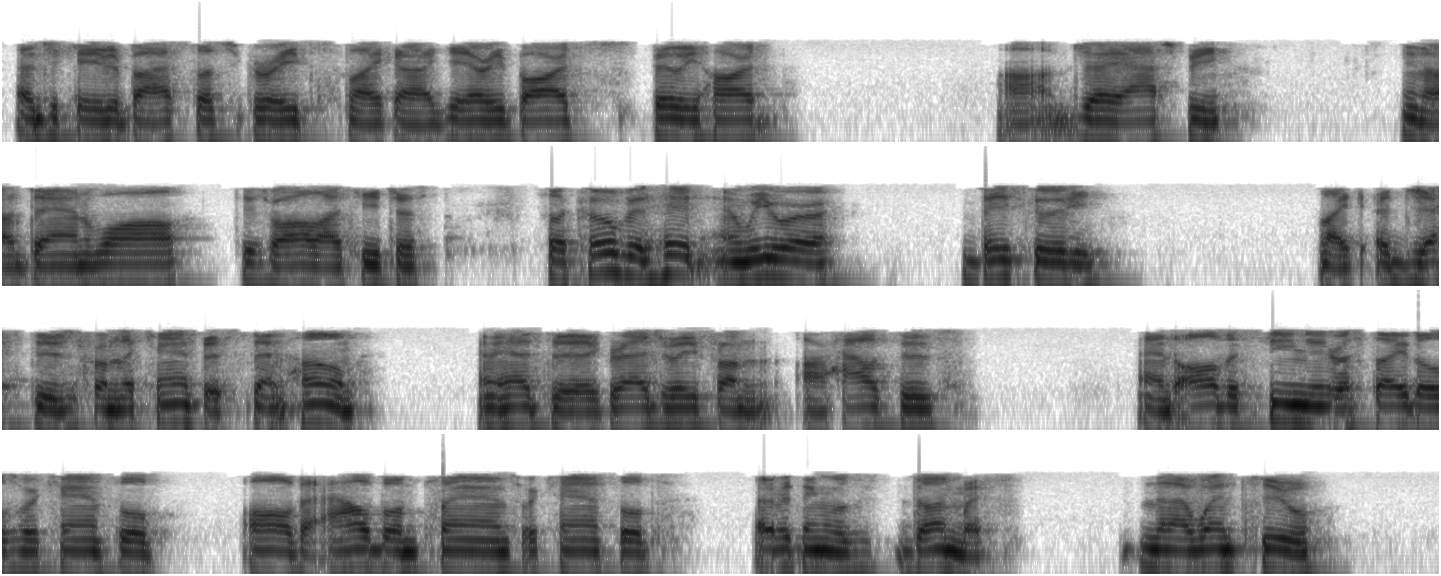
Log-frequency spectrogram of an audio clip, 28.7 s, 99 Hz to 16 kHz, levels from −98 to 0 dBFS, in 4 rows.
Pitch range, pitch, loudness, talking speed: 110-120 Hz, 115 Hz, -16 LUFS, 140 wpm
